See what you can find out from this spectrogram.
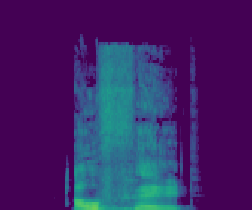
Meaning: third-person singular dependent present of auffallen
- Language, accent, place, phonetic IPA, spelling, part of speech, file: German, Germany, Berlin, [ˈaʊ̯fˌfɛlt], auffällt, verb, De-auffällt.ogg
